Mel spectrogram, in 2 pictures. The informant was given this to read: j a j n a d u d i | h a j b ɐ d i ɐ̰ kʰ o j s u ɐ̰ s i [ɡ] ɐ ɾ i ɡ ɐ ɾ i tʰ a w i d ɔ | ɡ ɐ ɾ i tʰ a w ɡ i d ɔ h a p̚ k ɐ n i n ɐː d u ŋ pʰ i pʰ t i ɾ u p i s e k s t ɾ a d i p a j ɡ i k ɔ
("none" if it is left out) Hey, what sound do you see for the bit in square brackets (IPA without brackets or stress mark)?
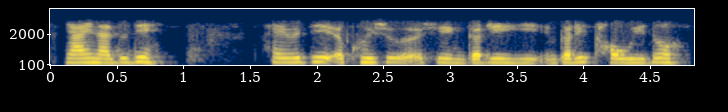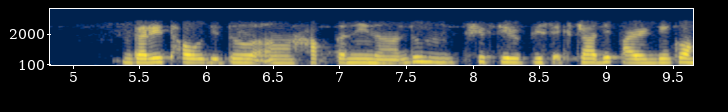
ɡ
